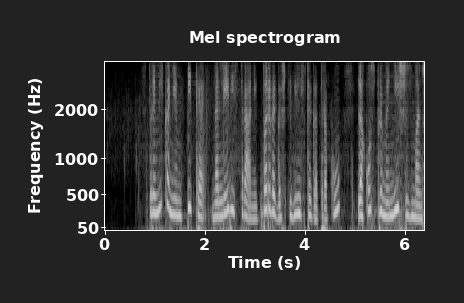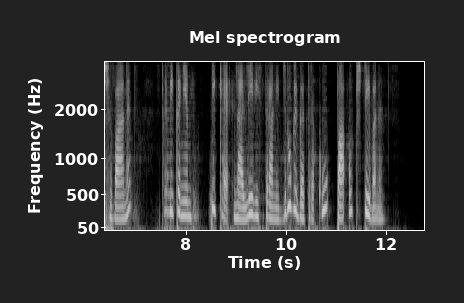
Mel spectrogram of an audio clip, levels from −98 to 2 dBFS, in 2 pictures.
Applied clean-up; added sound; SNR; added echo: neural separator model SepFormer WHAMR!.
